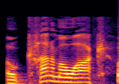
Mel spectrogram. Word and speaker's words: Oconomowoc: Dennis from Oconomowoc, Wisconsin.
